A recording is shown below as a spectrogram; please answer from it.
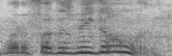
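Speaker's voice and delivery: high, alarmed mock question; sudden panic, pitched high. Boy asks mama where she's taking him, high alarm. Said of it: "I'm like".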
